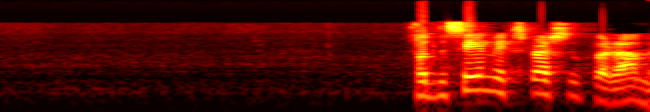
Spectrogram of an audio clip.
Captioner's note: click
